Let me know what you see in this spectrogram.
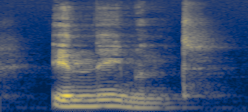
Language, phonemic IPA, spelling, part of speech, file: Dutch, /ɪnˈemənt/, innemend, adjective / verb, Nl-innemend.ogg
- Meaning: present participle of innemen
